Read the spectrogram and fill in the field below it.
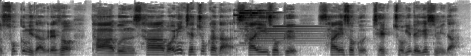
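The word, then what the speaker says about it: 催促: 재촉하는 의미지만 최자니까 음독으로는 사이 갈 거고, 촉자이지만 기본적으로는 족자니까 발음은 소끄예요. 족자의 기본 발음은 소끄입니다. 그래서 답은 4번이 재촉하다. 사이소끄, 사이소끄, 재촉이 되겠습니다.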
